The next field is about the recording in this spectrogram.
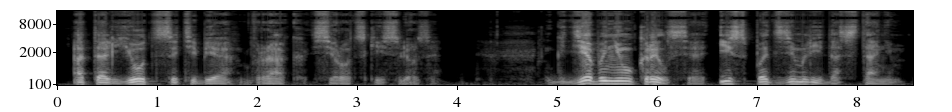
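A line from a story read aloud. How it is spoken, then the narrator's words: Parched whisper. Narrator (Russian): шептал запекшимися губами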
